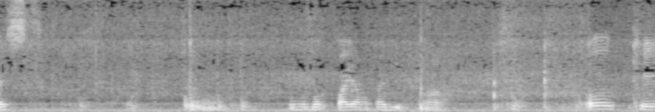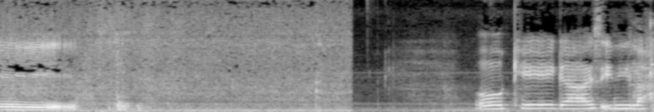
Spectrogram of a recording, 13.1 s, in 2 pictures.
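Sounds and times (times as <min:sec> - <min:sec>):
food sizzling in a pan: 0:00.0 - 0:10.1.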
